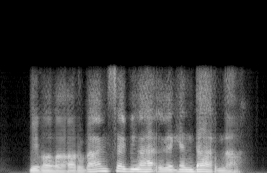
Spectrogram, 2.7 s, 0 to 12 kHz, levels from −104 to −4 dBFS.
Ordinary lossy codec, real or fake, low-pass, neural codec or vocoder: none; fake; 7.2 kHz; codec, 16 kHz, 1 kbps, FreqCodec, smaller model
